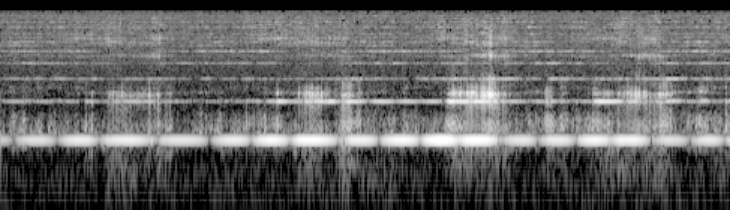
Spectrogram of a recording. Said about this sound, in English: I'm going to ring the bell and you can come up from the meditation at the end of the stopping of the bell.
